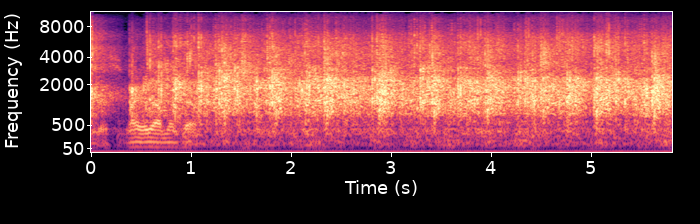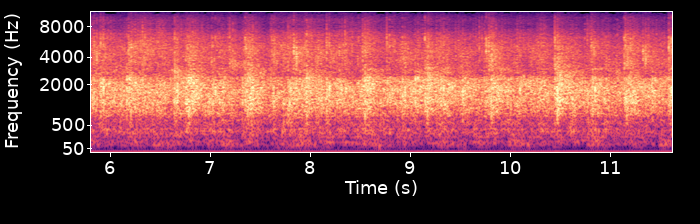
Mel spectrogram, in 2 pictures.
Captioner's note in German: Anhaltender Beifall bei der CDU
